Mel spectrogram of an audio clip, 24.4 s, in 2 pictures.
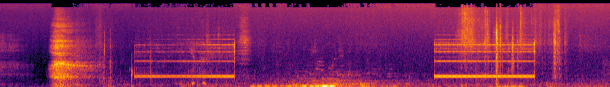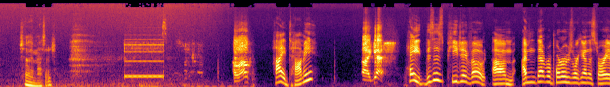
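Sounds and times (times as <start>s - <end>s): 
sharp breath: 0.0s - 2.1s, 4.8s - 5.1s, 13.6s - 14.6s
phone ringing on a call: 2.6s - 4.8s, 8.7s - 10.8s, 14.6s - 15.6s
low rumble: 3.5s - 16.9s
speech: 12.7s - 13.4s, 17.7s - 18.6s, 19.5s - 24.3s.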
